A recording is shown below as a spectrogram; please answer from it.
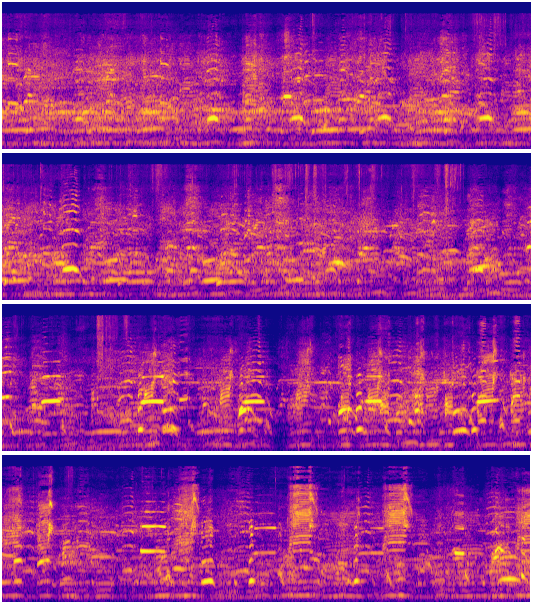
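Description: A large flock of white domestic geese honking, with many short calls overlapping in a continuous chorus.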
